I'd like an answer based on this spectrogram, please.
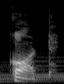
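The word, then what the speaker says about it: chord: সব লেটার গুলোকে রেখেছি সি এইচ এর উচ্চারণ হবে ক যেমন সি এইচ ও আর ডি এটা কিন্তু চট না এটা হবে কট এর অর্থ হচ্ছে জ্যা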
